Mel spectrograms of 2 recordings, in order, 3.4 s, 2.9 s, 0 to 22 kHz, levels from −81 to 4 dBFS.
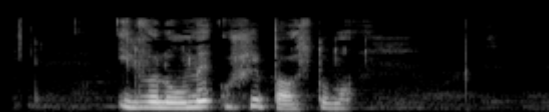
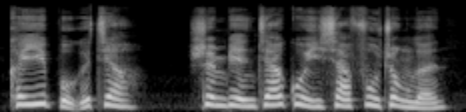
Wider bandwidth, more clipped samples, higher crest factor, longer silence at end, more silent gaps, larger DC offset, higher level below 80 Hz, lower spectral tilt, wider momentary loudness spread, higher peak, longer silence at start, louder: second, 11.5 kHz vs 17 kHz; neither; about the same, 18 dB vs 14 dB; first, 1.25 s vs 0.15 s; neither; neither; second, -76 dBFS vs -70 dBFS; first, -6.5 dB/octave vs -3.5 dB/octave; first, 15 LU vs 5 LU; about the same, -6 dBFS vs -4 dBFS; first, 0.75 s vs 0.05 s; second, -22 LUFS vs -18 LUFS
